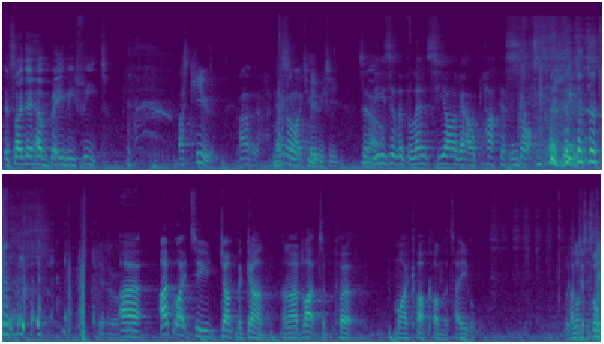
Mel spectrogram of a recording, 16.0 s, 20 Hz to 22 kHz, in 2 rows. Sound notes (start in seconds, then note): 6.8 Sidemen laughing; 14.8 Joshua chuckling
